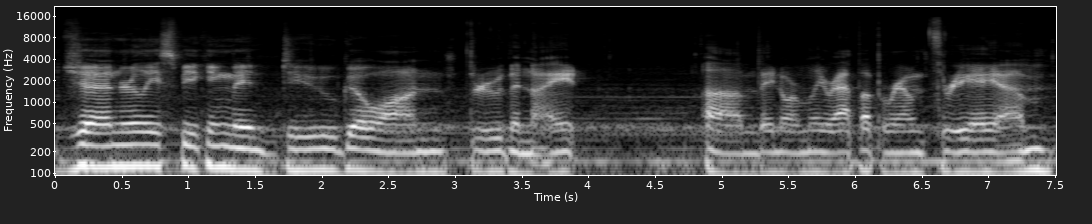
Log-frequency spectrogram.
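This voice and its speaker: A man narrating a tabletop roleplay game as game master, descriptive and measured, with long pauses. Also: lowish voice, flat delivery, background noise. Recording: music bed under the voice. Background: music.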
